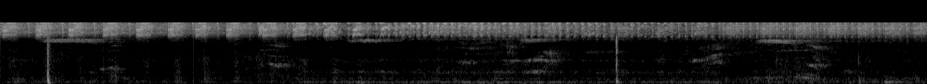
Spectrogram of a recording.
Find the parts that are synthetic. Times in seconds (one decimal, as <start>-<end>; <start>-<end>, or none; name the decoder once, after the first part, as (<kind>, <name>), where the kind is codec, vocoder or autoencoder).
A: 3.0-7.2 (vocoder, HiFi-GAN)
